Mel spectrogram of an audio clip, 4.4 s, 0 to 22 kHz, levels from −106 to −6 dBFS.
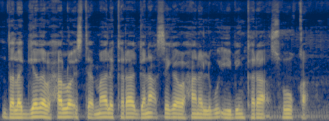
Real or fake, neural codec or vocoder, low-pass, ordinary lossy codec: real; none; none; none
